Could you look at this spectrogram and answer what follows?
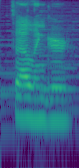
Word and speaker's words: Salinger: Is it Salinger or Salinger? Salinger. Salinger. Okay, hard G.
